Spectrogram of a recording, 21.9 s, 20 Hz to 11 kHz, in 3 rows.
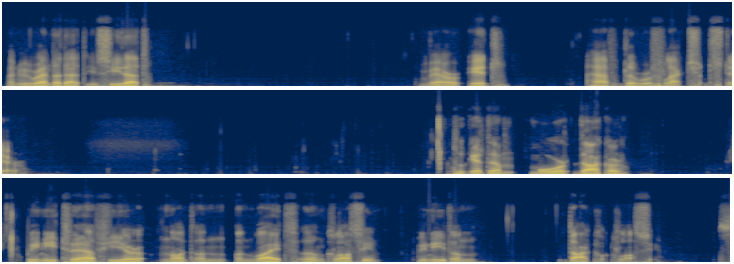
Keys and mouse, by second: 3.5-5.3 middle drag, 6.8-8.8 middle drag, 16.4-18.3 drag.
